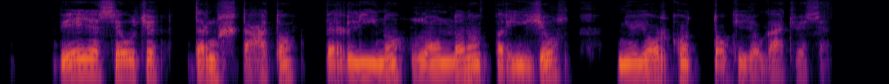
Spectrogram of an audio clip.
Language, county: Lithuanian, Utena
